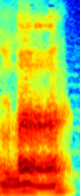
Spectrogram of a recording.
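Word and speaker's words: mere: So in British English, Mir, pronounced Myr, is a lake, pond, or air or arm of the sea.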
